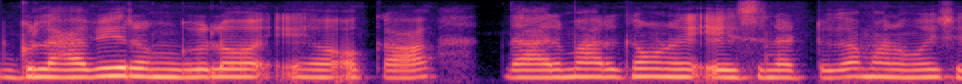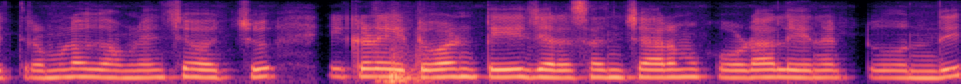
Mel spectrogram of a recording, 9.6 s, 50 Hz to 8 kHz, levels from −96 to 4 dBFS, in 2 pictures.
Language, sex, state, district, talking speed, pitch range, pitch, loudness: Telugu, female, Andhra Pradesh, Chittoor, 95 wpm, 215-230 Hz, 225 Hz, -17 LUFS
